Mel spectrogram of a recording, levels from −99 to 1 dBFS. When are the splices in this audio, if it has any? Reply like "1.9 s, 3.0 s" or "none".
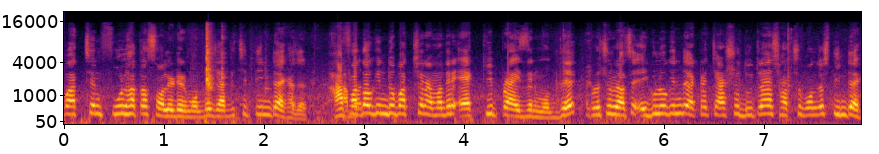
2.4 s, 5.2 s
